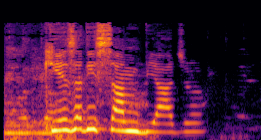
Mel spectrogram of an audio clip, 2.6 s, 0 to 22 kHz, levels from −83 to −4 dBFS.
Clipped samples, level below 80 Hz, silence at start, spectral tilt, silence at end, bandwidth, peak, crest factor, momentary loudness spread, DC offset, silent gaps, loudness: under 0.1%; -42 dBFS; 0.05 s; -3 dB/octave; 0.6 s; 11.5 kHz; -2 dBFS; 12 dB; 13 LU; under 0.1%; none; -12 LUFS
